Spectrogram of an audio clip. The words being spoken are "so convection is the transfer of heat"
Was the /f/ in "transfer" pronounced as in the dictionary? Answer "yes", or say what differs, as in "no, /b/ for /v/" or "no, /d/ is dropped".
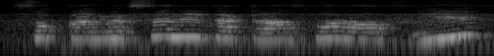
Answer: no, /p/ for /f/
